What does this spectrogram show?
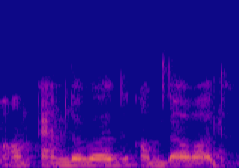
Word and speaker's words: Ahmedabad: alma mater duke university i hail from ahmedabad that's what the original pronunciation is in gujarat in india and i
